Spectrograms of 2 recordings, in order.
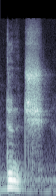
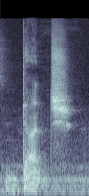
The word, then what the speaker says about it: Duntsch: D-U-N-T-S-C-H. Dunch. Dunch? He's probably one of those people who would correct you if you said it wrong. – Probably. – It's Dunch.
